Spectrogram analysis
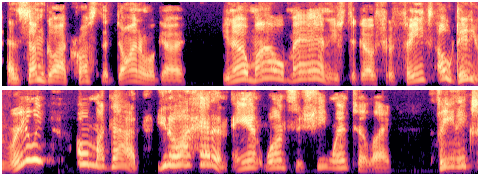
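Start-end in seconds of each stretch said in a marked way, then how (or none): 2.2-4.3 put-on high-pitched Southern American accent; chatty diner guy in a Southern accent. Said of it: "Your Southern accent is spot on". 4.4-9.5 put-on gushing in a Southern American accent. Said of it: "Your Southern accent is spot on".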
